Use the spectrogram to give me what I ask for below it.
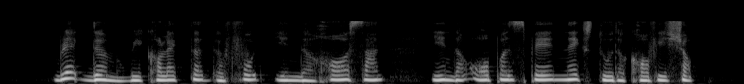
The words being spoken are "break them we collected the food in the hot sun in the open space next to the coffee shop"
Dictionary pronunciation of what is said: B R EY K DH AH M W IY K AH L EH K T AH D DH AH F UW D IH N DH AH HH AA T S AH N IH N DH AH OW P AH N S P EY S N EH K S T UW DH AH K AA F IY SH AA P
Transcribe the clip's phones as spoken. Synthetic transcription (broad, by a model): B R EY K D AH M W IY K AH L EH K T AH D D AH F UW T IH N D AH HH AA S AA N IH N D AH OW P AH N S P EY N EH K S T UW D AH K AA F IY SH AA P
